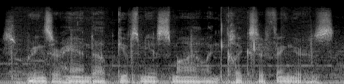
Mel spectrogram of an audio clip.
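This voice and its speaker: A man's voice: a bass voice, level tone, normal speed, over music. An actor playing a trapped male serial killer in a horror audio drama, obsessive and desperate, moving between intense narration and pleading. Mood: grim, haunted. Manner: intense, swinging from murmured narration to frantic pleading.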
